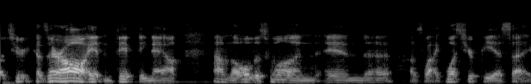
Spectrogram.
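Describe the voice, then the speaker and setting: A man talks with big swings in loudness and ordinary pitch variation. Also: medium pitch for a man, moderate pace. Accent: Southern US. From Nashville, Tennessee. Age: 60s. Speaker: cancer patient. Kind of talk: interview.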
